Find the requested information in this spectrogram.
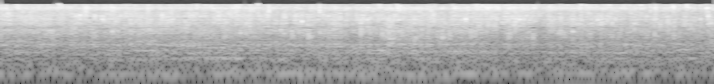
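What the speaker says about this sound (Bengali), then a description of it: "কড়াইতে যখন তেলটা গরম হয়ে যাবে ঠিক ওই সময়ে আমি মাছগুলো ছেড়ে" Batashi fish sizzle in hot oil in a wok, a dense, steady hiss and crackle that stays at an even level throughout, close by and with no talk over it.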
